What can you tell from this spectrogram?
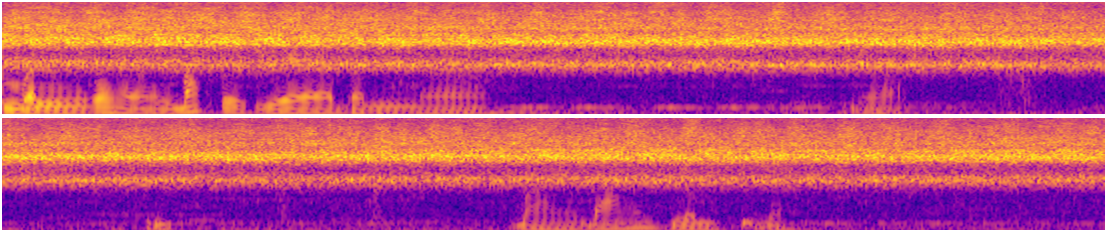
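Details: Cicadas singing loudly to herald the approach of summer: a dense, steady high-pitched buzzing drone fills the whole clip, while a low voice-like sound breaks in during the first two seconds and again near six seconds.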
